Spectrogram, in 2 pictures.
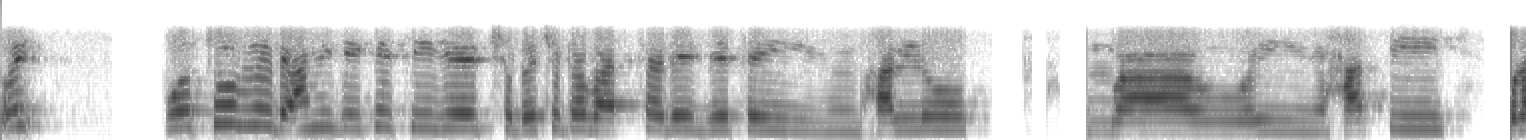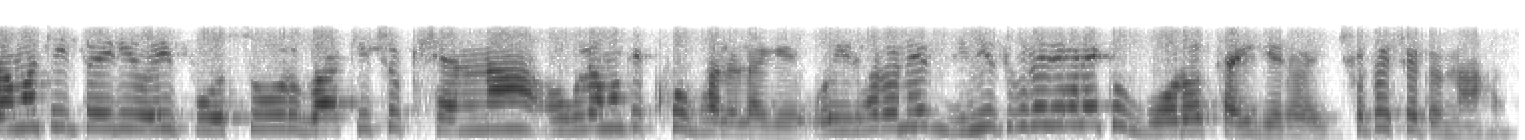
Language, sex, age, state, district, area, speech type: Bengali, female, 60+, West Bengal, Purba Medinipur, rural, conversation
